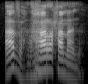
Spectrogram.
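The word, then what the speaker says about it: אב הרחמן: Av harahaman. Donc av, il faut le découper de harahaman pour bien faire ressortir le he et pas avaler le he qui se trouve entre les deux.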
